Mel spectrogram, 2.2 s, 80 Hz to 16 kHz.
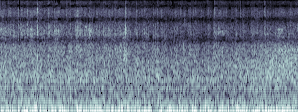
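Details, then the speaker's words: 2015 Ford F350 driving after front hub bearing, rotor and pad replacement: steady low road rumble, no growl, hum or whir building with speed, no vibration; healthy wheel bearings. "So one thing I like doing, first off, can we notice how quiet it is? No more vibration in the wheel. No more noise."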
